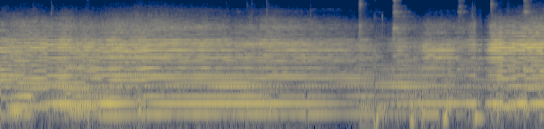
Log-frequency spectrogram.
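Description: Instrumental devotional music: a tanpura drone under held, slowly changing melodic notes. A few sharp, high strokes come in during the last three seconds.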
